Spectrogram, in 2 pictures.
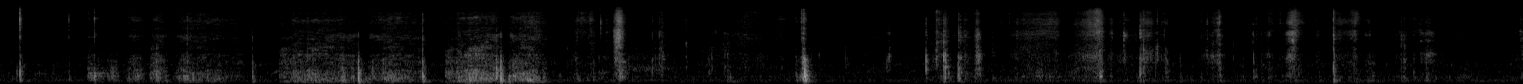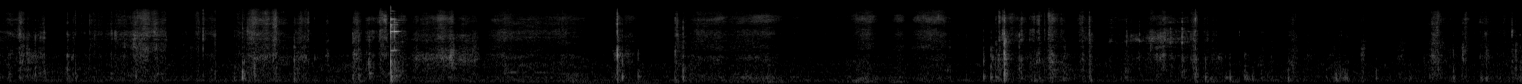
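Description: A plastic bone folder scraping and rubbing along kraft card against a metal ruler, with the card rustling and crinkling as a strip is creased and folded by hand. The sounds come in irregular bursts, with a few sharp clicks and taps.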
